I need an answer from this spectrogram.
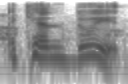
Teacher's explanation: I said can't, but I didn't pronounce the T.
